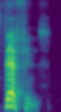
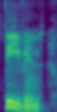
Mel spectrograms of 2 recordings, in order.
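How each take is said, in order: First: The middle consonant is an F sound. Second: The middle consonant is a V sound. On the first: The speaker calls it right. "my mama named me Steffens" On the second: The speaker calls it wrong. "people pronounce it Stevens, which they're damn wrong for pronouncing it like that"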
